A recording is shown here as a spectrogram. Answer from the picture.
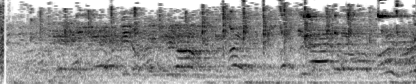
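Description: Voices and chatter echoing in a large indoor sports hall, over steady crowd noise, during a volleyball rally. The sound jumps at the start, as at an edit cut.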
